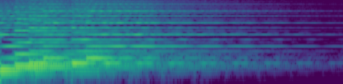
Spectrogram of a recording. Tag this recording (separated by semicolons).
levelup; success; victory; winning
